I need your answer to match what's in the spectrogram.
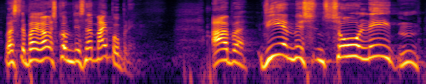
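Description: With a very high-pitched, sharp, expressive voice and a measured pace, a man gives a lively church sermon full of everyday stories. His delivery is conversational, and he performs the quoted voices of the characters.

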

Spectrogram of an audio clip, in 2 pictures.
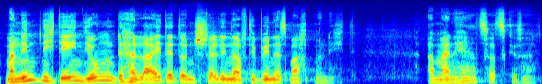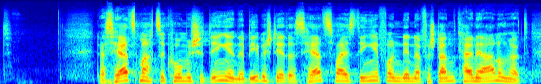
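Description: A man telling a moving story to an audience, swinging between loud bursts and hushed, quiet passages. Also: a little high, normal speed. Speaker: speaker. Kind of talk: motivational storytelling talk. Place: large hall. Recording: hall reverb with faint music.

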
